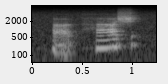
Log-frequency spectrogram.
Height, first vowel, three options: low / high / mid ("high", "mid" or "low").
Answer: low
